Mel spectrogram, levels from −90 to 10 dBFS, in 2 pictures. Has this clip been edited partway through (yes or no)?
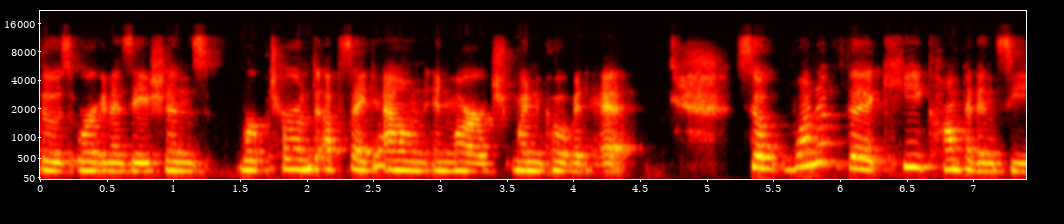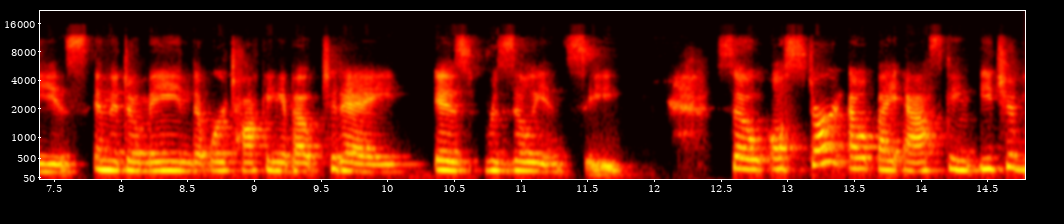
yes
